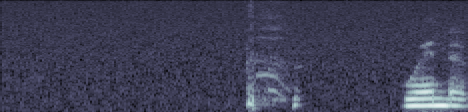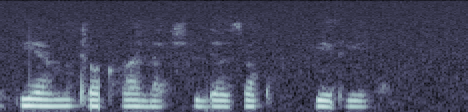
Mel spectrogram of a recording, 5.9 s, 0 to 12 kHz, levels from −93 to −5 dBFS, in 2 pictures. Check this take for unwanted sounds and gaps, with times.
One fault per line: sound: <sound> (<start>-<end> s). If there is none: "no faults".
sound: cough (1.5-1.9 s)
